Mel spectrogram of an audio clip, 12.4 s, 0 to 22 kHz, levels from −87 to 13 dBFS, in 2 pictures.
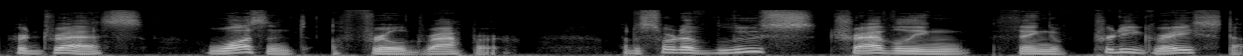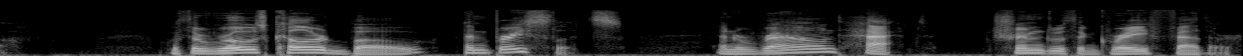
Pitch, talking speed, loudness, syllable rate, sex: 140 Hz, 160 wpm, -22 LUFS, 4.6 syllables/s, male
